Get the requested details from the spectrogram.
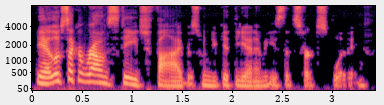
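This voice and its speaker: Gravelly man losing his voice. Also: mid-range voice, sing-song, quick pace, pushed and bright, no echo. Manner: rambling, self-deprecating. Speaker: podcast co-host. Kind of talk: casual chat.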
